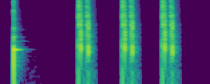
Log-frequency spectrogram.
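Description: Sound effects of an animated end screen: a single short pop just after the start, then three quick double clicks, each about half a second after the last.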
